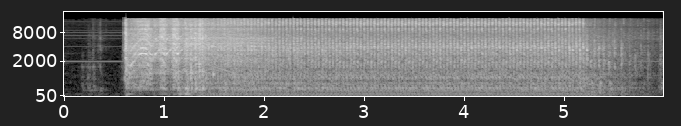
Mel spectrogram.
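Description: Ford Focus 1.6 diesel cranked by its starter motor about half a second in, the engine catching within a second and running steadily, then switched off and dying away near the end. The starter now turns the engine over instead of just clicking, because the corroded, loose connection on the solenoid's main terminal has been cleaned and tightened.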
